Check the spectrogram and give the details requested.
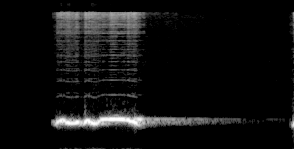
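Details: Owl uttering a single long whistled note, slightly wavering but level in pitch, held for about a second before fading into an echoing tail, with the start of another note at the very end.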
